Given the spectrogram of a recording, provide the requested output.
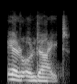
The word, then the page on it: Araldite: Indian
